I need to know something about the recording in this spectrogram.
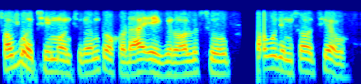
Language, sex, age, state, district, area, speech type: Odia, male, 30-45, Odisha, Sambalpur, rural, conversation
